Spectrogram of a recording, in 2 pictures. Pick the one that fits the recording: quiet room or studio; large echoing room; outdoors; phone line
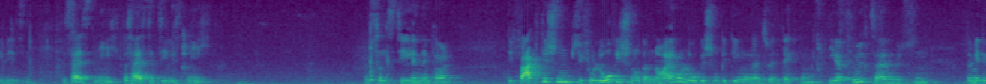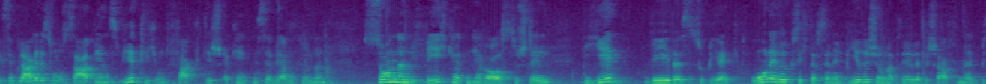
large echoing room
